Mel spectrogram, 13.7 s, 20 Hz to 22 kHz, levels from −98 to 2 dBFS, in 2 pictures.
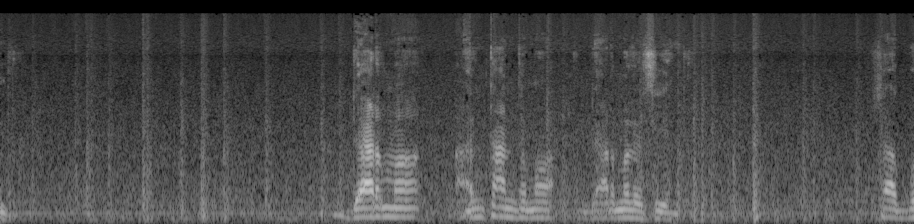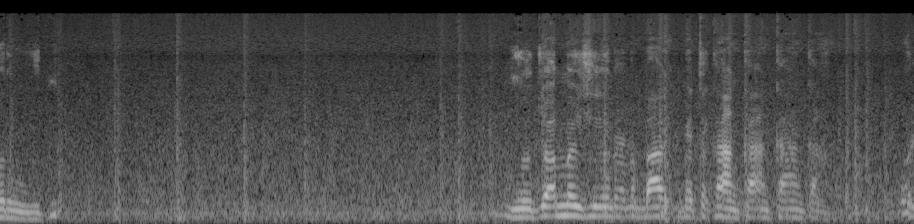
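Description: No technical faults are audible.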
